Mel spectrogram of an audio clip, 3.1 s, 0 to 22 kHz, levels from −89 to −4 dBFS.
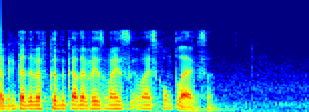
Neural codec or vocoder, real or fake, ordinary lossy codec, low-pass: vocoder, 22.05 kHz, 80 mel bands, Vocos; fake; none; 7.2 kHz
